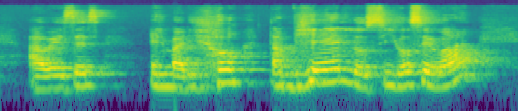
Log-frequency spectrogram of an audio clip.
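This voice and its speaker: Audible room echo around a woman's fairly slow, medium-pitched speech. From Colombia, Valle del Cauca. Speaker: holistic wellness teacher. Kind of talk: interview conversation.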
